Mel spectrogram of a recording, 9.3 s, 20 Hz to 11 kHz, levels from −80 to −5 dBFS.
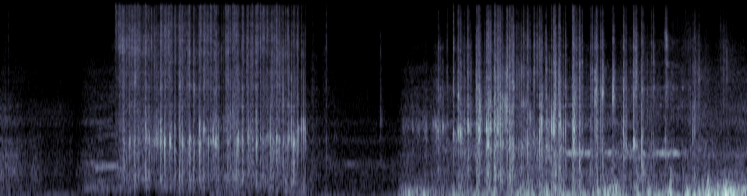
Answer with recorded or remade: remade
